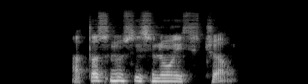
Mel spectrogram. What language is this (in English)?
Kabyle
